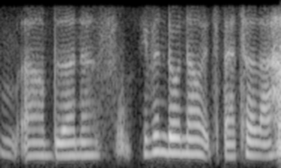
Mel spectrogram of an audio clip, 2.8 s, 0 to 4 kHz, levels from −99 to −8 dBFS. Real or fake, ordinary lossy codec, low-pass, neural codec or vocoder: fake; none; 3.6 kHz; codec, 16 kHz in and 24 kHz out, 1 kbps, XY-Tokenizer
